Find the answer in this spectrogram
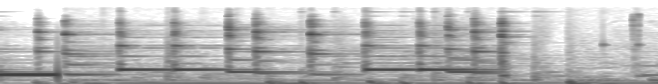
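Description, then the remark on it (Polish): An incoming Viber video call ringtone plays alone: a bright, bell-like melody of quick plucked notes repeating in a steady, bouncy rhythm, with no voices over it. “No i ty dzwonisz. Tak. W tę stronę chcę to No to ja odbiorę.”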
